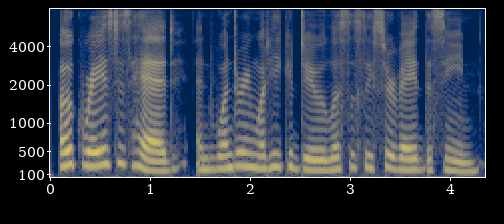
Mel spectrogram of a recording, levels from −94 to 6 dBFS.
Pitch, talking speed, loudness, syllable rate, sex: 215 Hz, 195 wpm, -19 LUFS, 5.3 syllables/s, female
